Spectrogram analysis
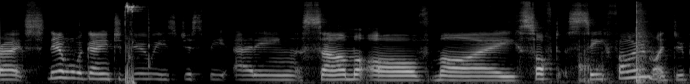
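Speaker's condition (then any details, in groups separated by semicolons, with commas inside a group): No condition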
